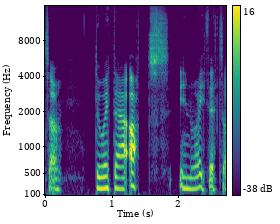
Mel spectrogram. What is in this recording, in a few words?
"ots", Welsh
